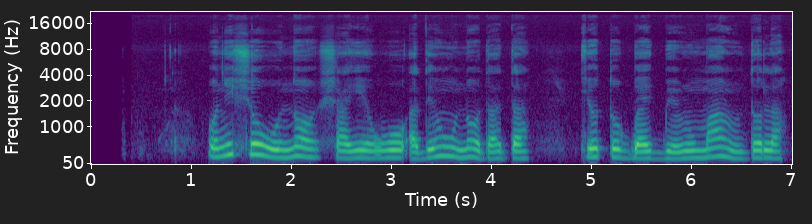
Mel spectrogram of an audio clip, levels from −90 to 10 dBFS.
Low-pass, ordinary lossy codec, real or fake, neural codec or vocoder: none; none; real; none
